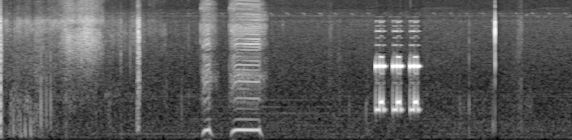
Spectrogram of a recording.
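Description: Rustling handling noise as the camera is swung around, then electronic beeps: a short and a longer low buzzing tone about two seconds in, followed by three quick, higher beeps a moment later.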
